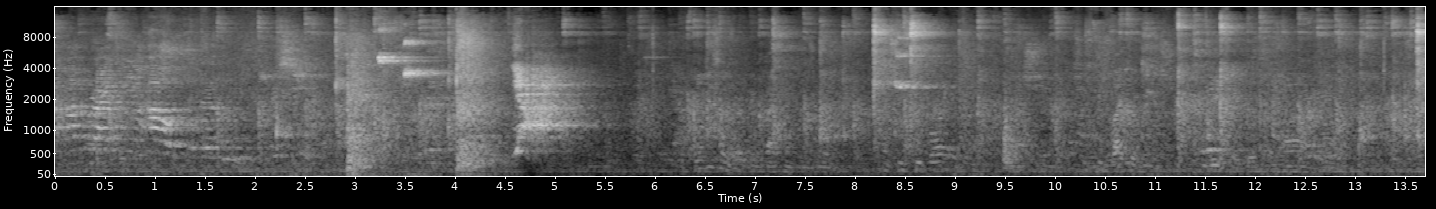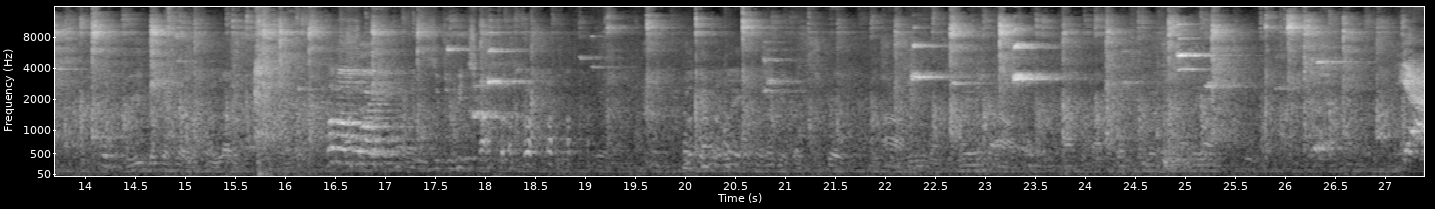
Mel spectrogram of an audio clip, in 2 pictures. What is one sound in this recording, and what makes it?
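A ping-pong ball clicks back and forth off paddles and a table in a large echoing hall.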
